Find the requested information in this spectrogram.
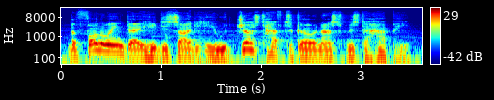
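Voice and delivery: plain reading voice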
